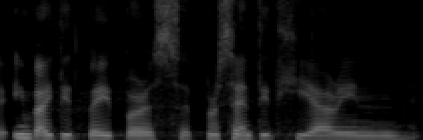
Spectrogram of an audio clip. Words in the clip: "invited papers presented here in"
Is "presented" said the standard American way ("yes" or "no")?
no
